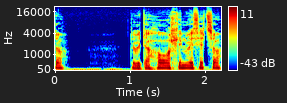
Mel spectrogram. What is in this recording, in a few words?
"holl", Welsh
